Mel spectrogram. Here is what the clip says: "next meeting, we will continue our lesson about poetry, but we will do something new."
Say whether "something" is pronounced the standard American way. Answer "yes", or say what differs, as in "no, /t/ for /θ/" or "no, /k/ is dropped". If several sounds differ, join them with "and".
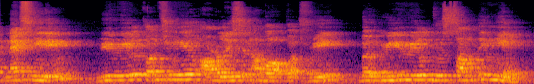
no, /t/ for /θ/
